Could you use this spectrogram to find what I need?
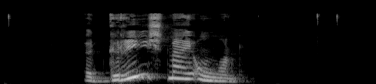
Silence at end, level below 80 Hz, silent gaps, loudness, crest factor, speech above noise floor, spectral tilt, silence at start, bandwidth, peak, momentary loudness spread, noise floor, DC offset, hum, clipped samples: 1.4 s; -70 dBFS; none; -22 LUFS; 20 dB; 56 dB; -3.5 dB/octave; 0.85 s; 11.5 kHz; -6 dBFS; 24 LU; -78 dBFS; under 0.1%; none; under 0.1%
